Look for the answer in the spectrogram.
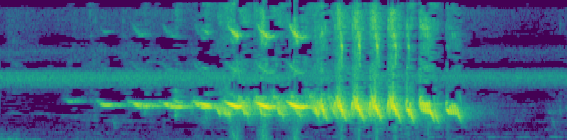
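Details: Loud, clean lined seedeater song from a bird called magnata: thin whistled introductory notes speed up into a rapid rattling buzzy trill of evenly spaced pulses, ending abruptly, with a quiet background.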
